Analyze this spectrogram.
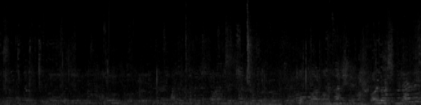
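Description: Men and women chat casually nearby.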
